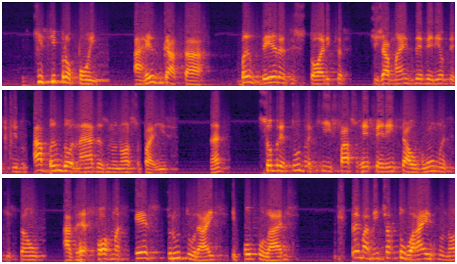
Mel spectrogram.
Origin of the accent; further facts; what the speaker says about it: Belo Horizonte, Minas Gerais, Brazil; Nascido e criado em Belo Horizonte, Minas Gerais. Sou morador de uma ocupação urbana, né, na periferia da cidade de Belo Horizonte, na região do Barreiro.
